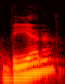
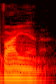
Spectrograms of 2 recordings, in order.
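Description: First: It sounds like the name of the city Vienna. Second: It sounds different from the city name Vienna. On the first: The speaker calls it wrong. "It's spelled like Vienna, but don't say it that way down there" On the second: The speaker calls it right. "Vianna is the way they say it"

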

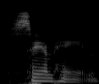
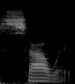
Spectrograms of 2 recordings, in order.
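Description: First: The word is read as its English spelling suggests. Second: The word is said with its Gaelic pronunciation. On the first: The speaker calls it wrong. "It is not Samhain" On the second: The speaker calls it right. "It is a Gaelic word, and the proper way to pronounce it is"

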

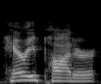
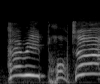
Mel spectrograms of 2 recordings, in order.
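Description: First: It is said in the speaker's normal voice. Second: It is said in a special put-on character voice.

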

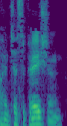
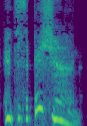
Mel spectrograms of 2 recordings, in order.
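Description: First: The word is said without excitement. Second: The word is said with excitement. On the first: The outcome is awaited with unease. "that's an entirely different vibe" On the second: The outcome is looked forward to. "it's exciting"

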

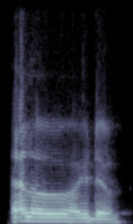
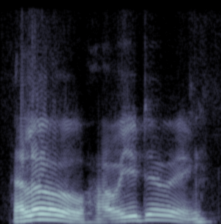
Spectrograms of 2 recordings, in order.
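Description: First: It is said with flat, low energy. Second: It is said with more vigour and energy.

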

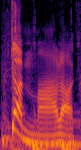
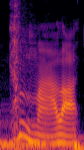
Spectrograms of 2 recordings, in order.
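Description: First: It is said in a fierce, harsh tone. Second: It is said in a shy, coy tone. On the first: The person is annoyed. The speaker calls it wrong. "不是很凶的 ... 不是这个" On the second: The person is flustered and flattered. The speaker calls it right. "是干嘛啦，就是她已经脸红了"

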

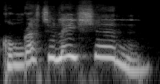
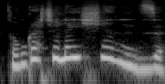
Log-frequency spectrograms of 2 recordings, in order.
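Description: First: The word ends without an S sound. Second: The word ends with an S sound. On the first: The speaker calls it wrong. "So it's not congratulation without an S" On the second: The speaker calls it right. "Congratulations with an S"

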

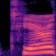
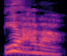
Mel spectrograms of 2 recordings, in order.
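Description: First: The name is said in the speaker's plain accent. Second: The name is said in a Hispanic accent. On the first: It sounds boring. The speaker calls it wrong. "Tierra sounds boring the way I say it" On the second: It sounds cute. The speaker calls it right. "when Hispanics say my name, they're like"

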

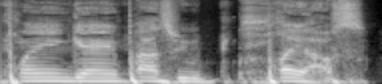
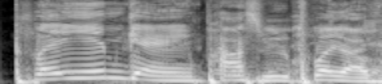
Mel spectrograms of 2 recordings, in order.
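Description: First: The phrase is said at normal volume. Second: The phrase is said loudly.

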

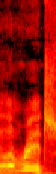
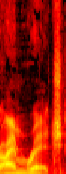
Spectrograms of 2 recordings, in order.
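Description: First: It is said in a cocky, showy way. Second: It is said flatly and matter-of-factly. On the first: It is meant as a boastful joke. "he doesn't say it like Tony Stark would be like" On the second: It is stated as a plain fact. "It's almost like it's just like matter of factly"

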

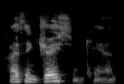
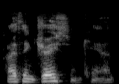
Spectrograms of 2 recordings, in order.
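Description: First: The stress is on the word 'Jason'. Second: The same.

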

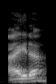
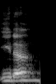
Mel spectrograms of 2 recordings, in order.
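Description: First: The name is said with an English pronunciation. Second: The name is said with a Spanish pronunciation. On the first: "I think that's how you're going to say it" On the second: "unless they're Spanish and saying Ida"

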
